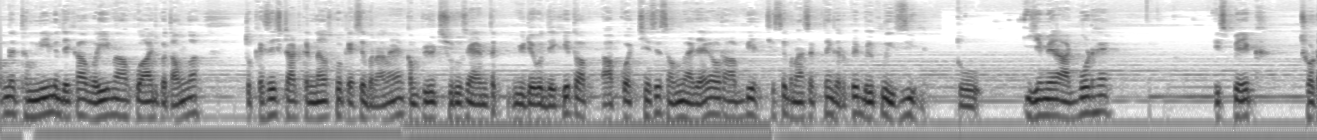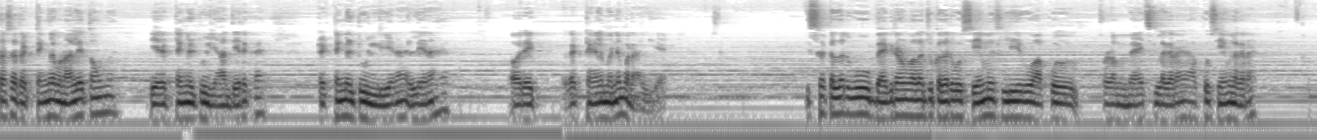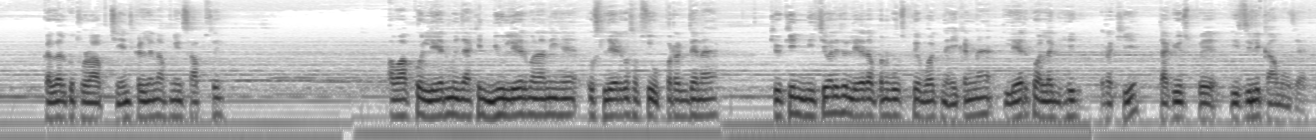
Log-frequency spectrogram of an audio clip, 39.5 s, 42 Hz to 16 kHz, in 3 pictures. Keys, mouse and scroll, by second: 6.8 Return, 8.4 Return, 9.9 Return, 11.2 Return, 12.9 Return, 16.4 KP_Subtract, 17.6 click, 21.8 click, 31.1 click.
